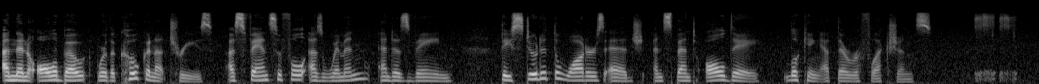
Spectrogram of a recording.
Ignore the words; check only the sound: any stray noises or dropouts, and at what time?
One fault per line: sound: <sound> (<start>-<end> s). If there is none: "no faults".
sound: laugh (9.7-10.2 s)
